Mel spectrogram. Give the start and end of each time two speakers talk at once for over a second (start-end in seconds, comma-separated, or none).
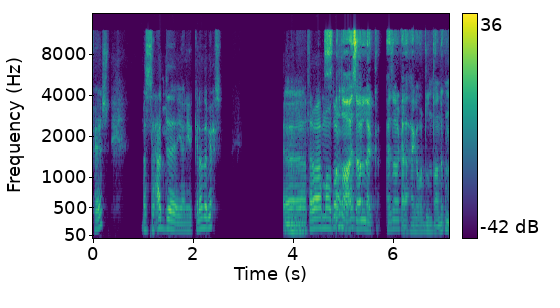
3.8-5.2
